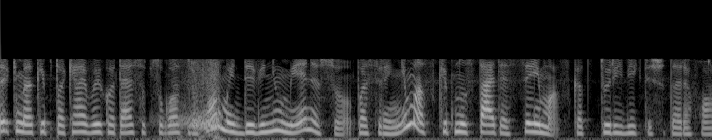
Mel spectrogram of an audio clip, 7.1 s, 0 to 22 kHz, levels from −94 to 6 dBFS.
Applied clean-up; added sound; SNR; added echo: none; Squeak; 11 dB; none.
